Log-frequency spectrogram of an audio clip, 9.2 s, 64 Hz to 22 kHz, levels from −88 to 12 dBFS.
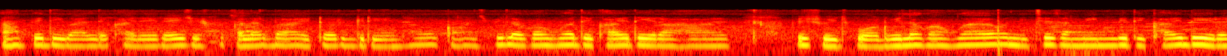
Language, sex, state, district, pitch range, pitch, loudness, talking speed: Hindi, female, Bihar, Darbhanga, 190-205 Hz, 195 Hz, -17 LUFS, 250 wpm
